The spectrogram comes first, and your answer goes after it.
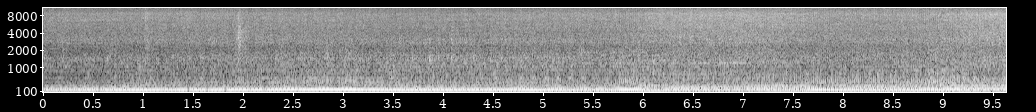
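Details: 1991 Nissan Skyline GTR R32 at startup, exhaust partly cut away after accident damage, no muffler: a loud, raw engine holding a low rumbling idle with a brief blip.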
